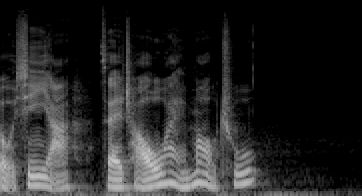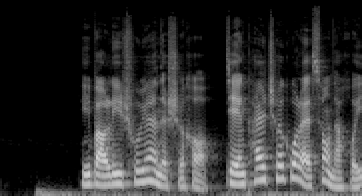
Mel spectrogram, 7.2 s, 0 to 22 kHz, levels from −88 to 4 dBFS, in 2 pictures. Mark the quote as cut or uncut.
cut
